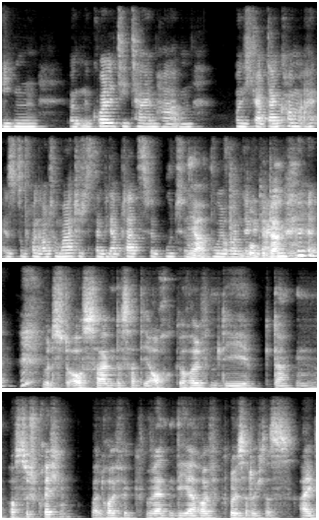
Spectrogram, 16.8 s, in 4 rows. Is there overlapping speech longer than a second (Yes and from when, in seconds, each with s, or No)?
Yes, from 6.6 s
